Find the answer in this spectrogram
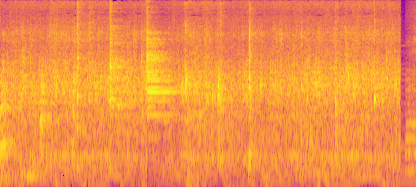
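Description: Steady rushing hiss of a gas stove and simmering pots, with a few light knocks of a spatula stirring a thick soup in a large aluminium pot.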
